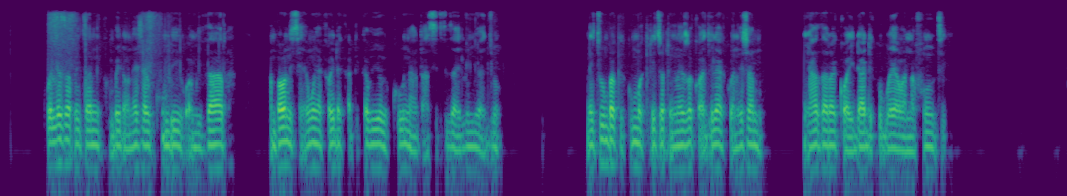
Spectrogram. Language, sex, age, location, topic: Swahili, male, 18-24, Nairobi, education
